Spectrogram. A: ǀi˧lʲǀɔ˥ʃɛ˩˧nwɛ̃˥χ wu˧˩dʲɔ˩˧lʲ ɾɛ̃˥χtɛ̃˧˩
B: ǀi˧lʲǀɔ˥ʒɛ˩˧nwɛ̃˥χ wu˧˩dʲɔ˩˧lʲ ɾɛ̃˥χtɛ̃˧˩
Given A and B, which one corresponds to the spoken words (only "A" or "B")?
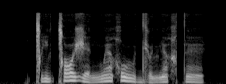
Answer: B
